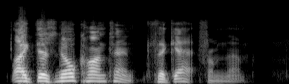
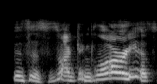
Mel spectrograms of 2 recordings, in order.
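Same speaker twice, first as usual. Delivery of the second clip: normal talking voice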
